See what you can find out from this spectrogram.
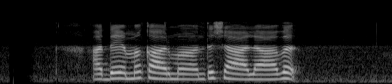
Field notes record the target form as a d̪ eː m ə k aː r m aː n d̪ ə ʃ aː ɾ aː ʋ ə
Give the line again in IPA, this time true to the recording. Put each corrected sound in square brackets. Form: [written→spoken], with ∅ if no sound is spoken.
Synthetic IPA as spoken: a d̪ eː m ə k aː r m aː n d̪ ə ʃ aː [ɾ→l] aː ʋ ə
